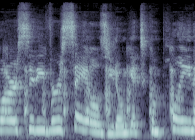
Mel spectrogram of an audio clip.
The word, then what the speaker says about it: Versailles: If we call our city Versailles, you don't get to complain about how anyone else says Louisville. You just don't. Point. Like the official pronunciation is Versailles? Yeah.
